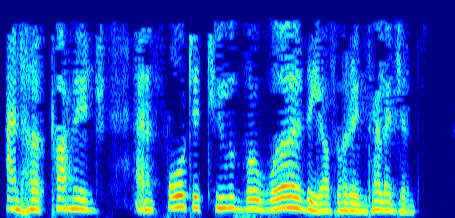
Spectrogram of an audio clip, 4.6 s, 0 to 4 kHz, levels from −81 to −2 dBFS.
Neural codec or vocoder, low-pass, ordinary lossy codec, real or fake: codec, 24 kHz, 1.5 kbps, HILCodec; 3.6 kHz; MP3, 16 kbps; fake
